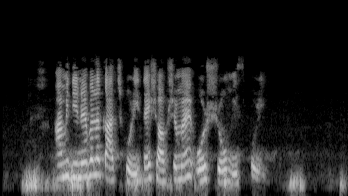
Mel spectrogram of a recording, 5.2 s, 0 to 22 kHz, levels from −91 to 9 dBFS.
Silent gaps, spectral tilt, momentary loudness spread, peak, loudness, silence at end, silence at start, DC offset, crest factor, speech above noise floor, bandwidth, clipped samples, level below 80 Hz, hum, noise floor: none; -6 dB/octave; 17 LU; -2 dBFS; -17 LUFS; 0.05 s; 0.35 s; under 0.1%; 16 dB; 44 dB; 7.4 kHz; under 0.1%; -54 dBFS; none; -61 dBFS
